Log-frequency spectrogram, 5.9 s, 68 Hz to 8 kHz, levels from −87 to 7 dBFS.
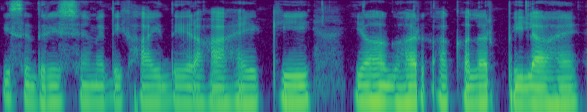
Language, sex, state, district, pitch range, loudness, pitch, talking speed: Hindi, male, Jharkhand, Palamu, 100-105 Hz, -19 LUFS, 105 Hz, 145 wpm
